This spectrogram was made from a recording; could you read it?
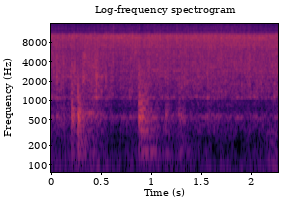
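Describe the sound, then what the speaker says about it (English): Sauce and vegetables for chicken lo mein are stirred in a hot frying pan, giving a loud continuous sizzle with a couple of brief scraping strokes near the start, close and without talk. "you just stir in, stir in."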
